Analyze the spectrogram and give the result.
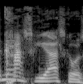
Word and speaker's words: Kosciuszko: Governor Cuomo must have a driver's license because he drove across a new Kosciuszko Bridge. – Exactly. – Or Kosciuszko, as the locals say.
